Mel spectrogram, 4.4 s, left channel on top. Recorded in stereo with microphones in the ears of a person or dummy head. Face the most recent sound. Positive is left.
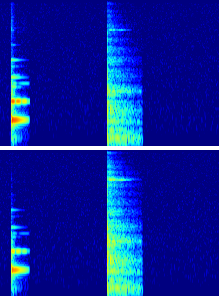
turn(degrees=-30)  # may be behind; listen again after turning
